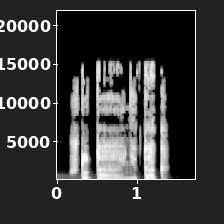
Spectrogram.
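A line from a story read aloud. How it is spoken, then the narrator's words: Muttered. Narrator (Russian): пробормотал маг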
